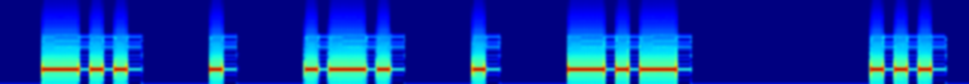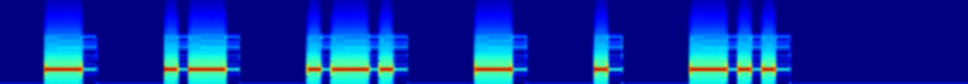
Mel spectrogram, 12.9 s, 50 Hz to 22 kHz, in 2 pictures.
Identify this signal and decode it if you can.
Morse code, heard as a keyed tone, about 15 wpm, spaced as for 10 wpm, 750 Hz. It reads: DEREK STARTED
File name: cwa / W1AW-Level2 / 10WPM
